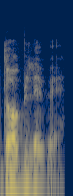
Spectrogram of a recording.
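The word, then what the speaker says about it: doble ve: अभी फ़िलहाल इसको एज अ बी की तरह प्रोनाउंस करना। स्पेनिश डब्ल्यू, स्पेनिश के डब्ल्यू को बोलते हैं दोबले वे, दोबले वे, डबल वी।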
